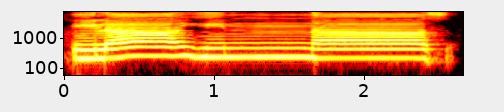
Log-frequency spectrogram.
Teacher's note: یہ لام جو ہے اس کے اوپر کھڑی جو زبر ہے اس کو ہم ایک الف جتنا کھینچیں گے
